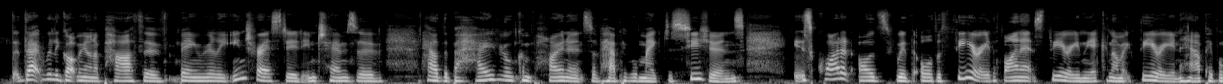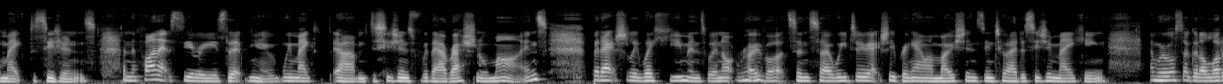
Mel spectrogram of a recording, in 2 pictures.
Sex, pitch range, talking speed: female, 150-185 Hz, 205 wpm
